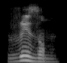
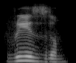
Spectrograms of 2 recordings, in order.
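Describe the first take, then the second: The two takes are said the same way.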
